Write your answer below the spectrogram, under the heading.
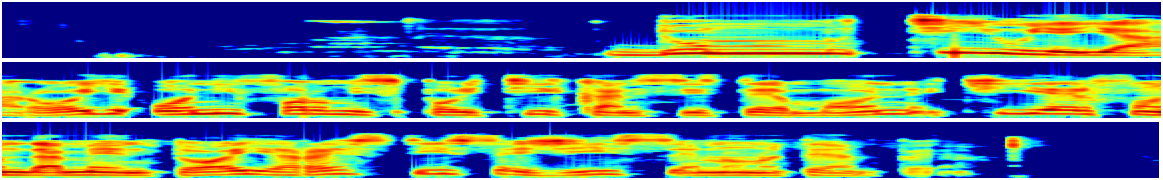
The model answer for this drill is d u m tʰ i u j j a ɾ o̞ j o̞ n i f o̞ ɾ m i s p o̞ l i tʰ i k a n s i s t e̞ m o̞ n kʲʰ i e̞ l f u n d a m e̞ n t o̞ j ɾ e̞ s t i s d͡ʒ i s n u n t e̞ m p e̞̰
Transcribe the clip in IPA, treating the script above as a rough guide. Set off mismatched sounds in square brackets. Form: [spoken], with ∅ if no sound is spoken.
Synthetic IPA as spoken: d u m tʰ i u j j a ɾ o̞ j o̞ n i f o̞ ɾ m i s p o̞ l i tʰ i k a n s i s t e̞ m o̞ n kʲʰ i e̞ l f u n d a m e̞ n t o̞ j ɾ e̞ s t i s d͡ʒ i s n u n t e̞ m p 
